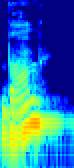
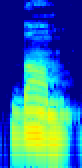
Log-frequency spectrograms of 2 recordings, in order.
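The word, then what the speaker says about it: palm: यू do sweater की बंब नो it's wrong because 20 silent just speak पॉम पॉम कि Hindi meaning बम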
